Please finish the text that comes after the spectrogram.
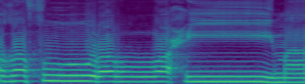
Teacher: تنوین کے بعد را ہے, یہاں پر ادغام کریں گے بغیر گنہ کے, اور یہ دو زبر کو ہم الف سے بدلیں گے رحیما.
